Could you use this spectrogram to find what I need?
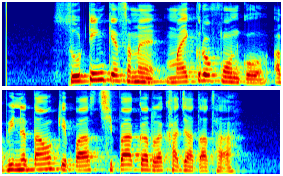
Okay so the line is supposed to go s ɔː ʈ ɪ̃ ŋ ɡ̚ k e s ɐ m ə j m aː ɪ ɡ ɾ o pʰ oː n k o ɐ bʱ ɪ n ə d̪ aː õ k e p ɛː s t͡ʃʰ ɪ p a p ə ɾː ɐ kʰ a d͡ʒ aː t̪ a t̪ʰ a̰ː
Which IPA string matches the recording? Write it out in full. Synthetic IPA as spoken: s uː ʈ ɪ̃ ŋ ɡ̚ k e s ɐ m ə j m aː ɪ k ɾ o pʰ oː n k o ɐ bʱ ɪ n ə t̪ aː õ k e p aː s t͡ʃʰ ɪ p a k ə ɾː ɐ kʰ a d͡ʒ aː t̪ a t̪ʰ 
